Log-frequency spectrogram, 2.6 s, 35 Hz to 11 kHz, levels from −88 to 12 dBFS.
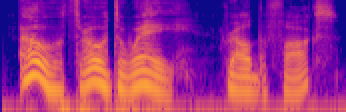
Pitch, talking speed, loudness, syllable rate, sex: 135 Hz, 160 wpm, -18 LUFS, 4.4 syllables/s, male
